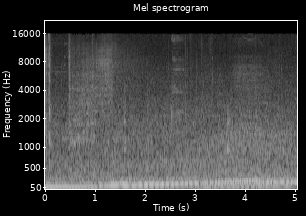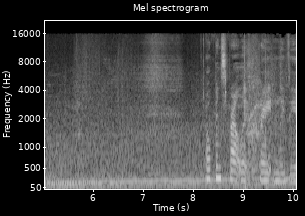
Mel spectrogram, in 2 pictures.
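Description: A car engine starts and revs up as the car drives off.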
